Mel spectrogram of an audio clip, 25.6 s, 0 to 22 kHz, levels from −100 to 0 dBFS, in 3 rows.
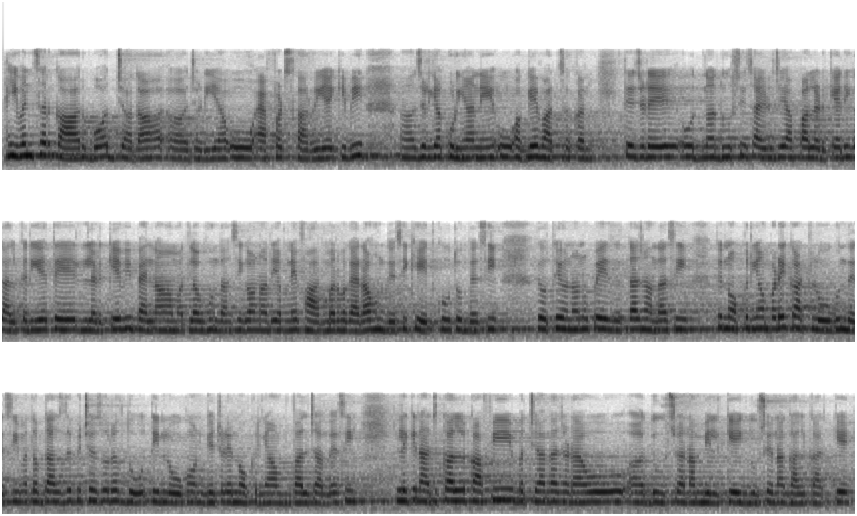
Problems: background sounds at intervals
